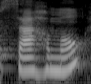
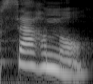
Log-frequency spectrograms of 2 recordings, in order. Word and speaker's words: sarment: Tout sarment, tá? Sarment, o R sempre som de dois R's e esse EN aqui sempre vai ser mais fechado do que em português.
